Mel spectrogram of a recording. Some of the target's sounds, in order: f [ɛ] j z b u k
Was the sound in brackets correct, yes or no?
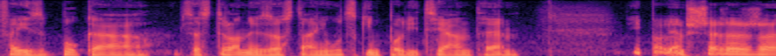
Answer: yes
